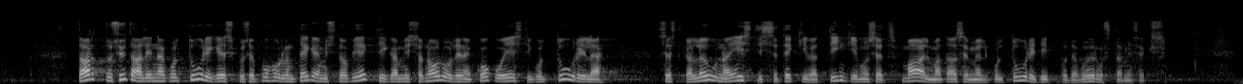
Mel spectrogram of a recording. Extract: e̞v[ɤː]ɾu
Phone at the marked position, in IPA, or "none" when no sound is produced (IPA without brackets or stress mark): ɤː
